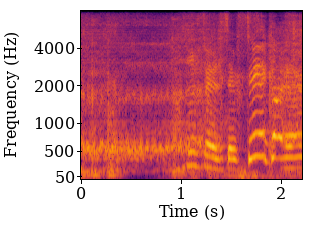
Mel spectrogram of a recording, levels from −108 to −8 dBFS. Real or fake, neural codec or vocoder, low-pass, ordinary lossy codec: fake; codec, 16 kHz, 2 kbps, X-Codec, WavLM features, trained on Multilingual LibriSpeech; none; none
